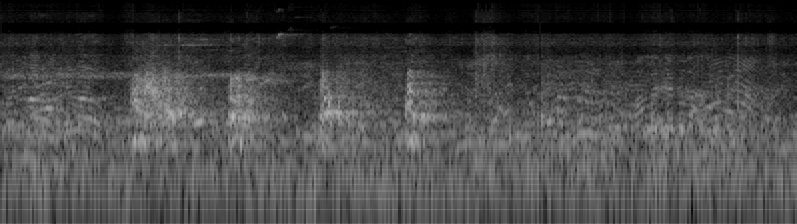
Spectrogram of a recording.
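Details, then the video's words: Barking dogs in a fight give four loud, rough barks about one second apart, then quieter wavering, whine-like or voice-like sounds over a steady noisy background. "Dogs Barking | Dog Fight"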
